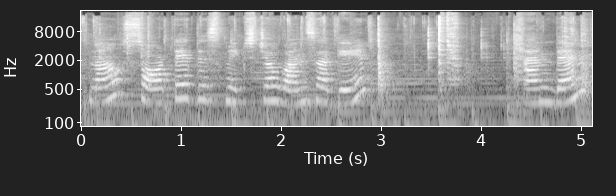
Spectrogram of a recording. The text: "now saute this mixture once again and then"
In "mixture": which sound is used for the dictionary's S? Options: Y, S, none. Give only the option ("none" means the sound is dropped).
S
